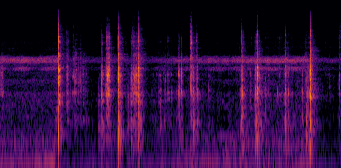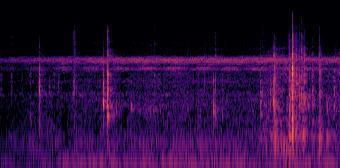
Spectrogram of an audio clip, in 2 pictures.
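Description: Hard plastic clicks and clacks of a Playmobil toy garbage truck and its yellow bin being handled: the bin is hooked onto the rear lift, tipped and unclipped. Irregular sharp clicks, with a quick cluster between one and two seconds in, a single knock near the middle and another near the end.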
